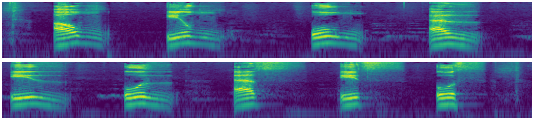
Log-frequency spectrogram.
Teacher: زبان کی نوک اوپر سامنے والے دو دانتوں کے کنارے سے ادا ہوتے ہیں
